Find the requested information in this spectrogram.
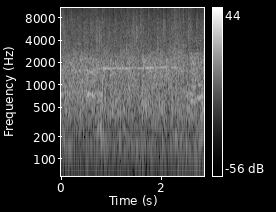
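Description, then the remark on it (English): An audience at a cosplay contest applauds a contestant's costume, clapping steadily, a dense, continuous wash of applause at a fairly loud, even level for the whole stretch, with a faint voice underneath. “A big round of applause for my daughter”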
